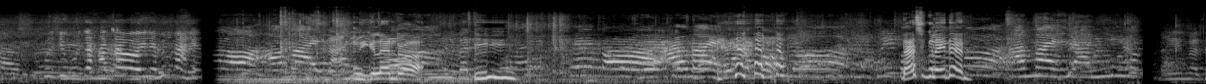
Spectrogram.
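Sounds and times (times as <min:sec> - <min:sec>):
women and children talking: 0:00.0 - 0:12.0.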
